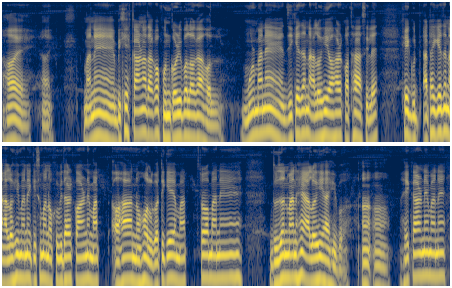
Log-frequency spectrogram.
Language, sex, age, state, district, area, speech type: Assamese, male, 18-30, Assam, Biswanath, rural, spontaneous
